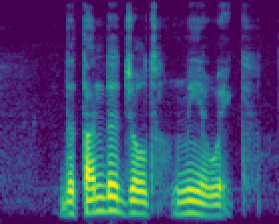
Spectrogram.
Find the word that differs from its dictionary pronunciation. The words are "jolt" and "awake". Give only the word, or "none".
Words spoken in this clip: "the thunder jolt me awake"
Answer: none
